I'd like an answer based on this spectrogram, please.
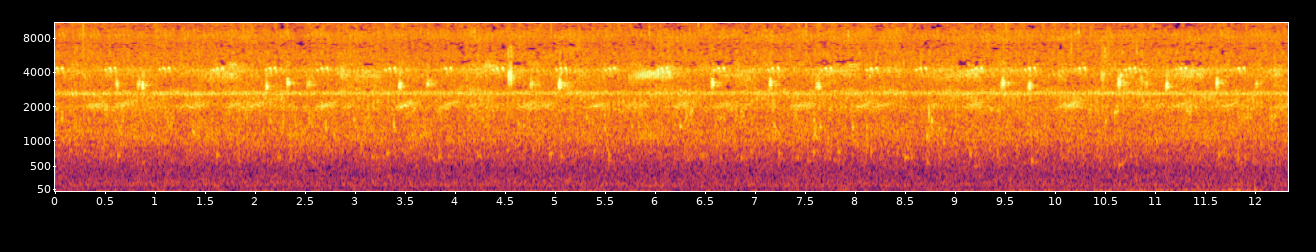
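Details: Frogs calling at a lake, dense chorus of many callers: short high chirps and clicks repeated irregularly over a steady ringing drone, with no other clear sounds.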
